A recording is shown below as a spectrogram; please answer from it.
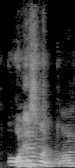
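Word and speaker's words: honest: উচ্চারণ হচ্ছে কি অনেস্ট, হ্যাঁ অ আসছে, ঠিক আছে। তখন কি হবে এন অনেস্ট, অনেস্ট তো নয়, কি হবে অনেস্ট, এন অনেস্ট। Like our কি হবে এন আওয়ার, ঠিক আছে।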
